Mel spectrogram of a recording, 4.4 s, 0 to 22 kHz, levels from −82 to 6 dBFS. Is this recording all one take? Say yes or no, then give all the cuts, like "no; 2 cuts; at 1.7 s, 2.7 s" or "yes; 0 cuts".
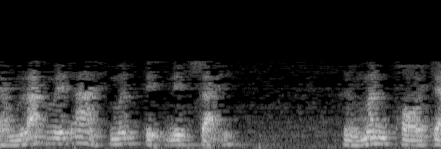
no; 1 cut; at 1.1 s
